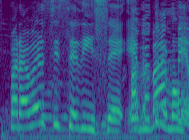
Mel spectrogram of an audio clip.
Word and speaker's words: Mbappé: Mbappé. Aguda, con la E final.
